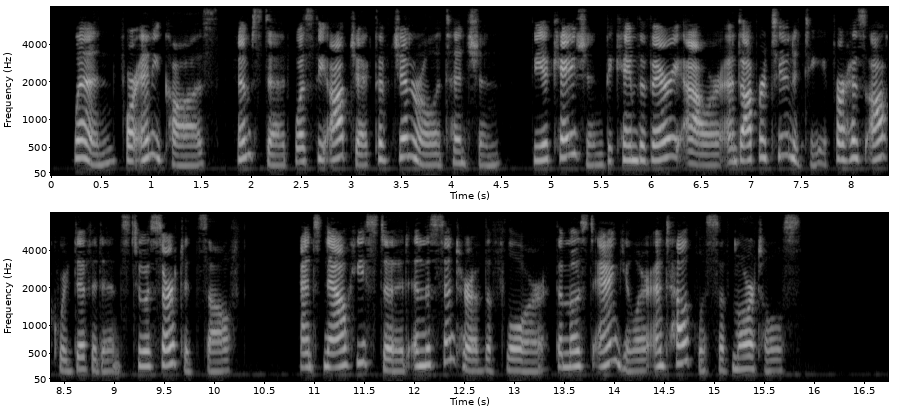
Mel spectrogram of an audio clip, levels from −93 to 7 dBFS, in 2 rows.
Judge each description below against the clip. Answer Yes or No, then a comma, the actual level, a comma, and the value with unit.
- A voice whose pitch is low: No, very high, 255 Hz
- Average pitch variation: No, wide, 7.6 semitones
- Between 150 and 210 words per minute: Yes, average, 155 wpm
